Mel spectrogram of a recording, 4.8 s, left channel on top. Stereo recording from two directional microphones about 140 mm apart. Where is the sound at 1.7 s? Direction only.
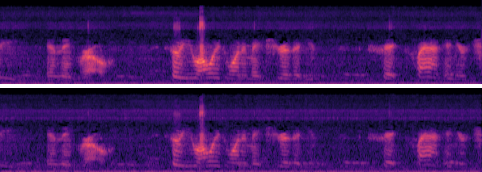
45° left (ahead or behind).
